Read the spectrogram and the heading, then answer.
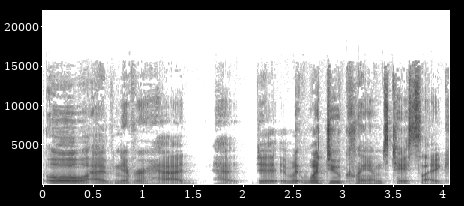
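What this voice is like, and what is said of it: Put-on Midwestern American accent. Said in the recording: “I'm giving her a Midwestern accent”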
